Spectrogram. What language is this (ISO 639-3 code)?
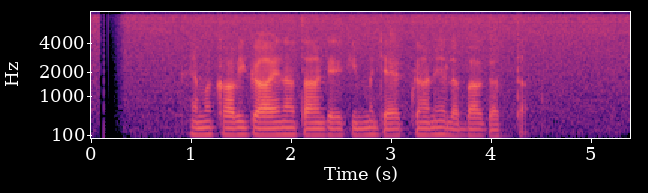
sin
